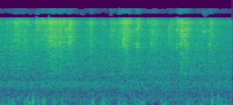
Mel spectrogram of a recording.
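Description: Plastic-wrapped clothing packets being handled: irregular soft knocks and light crinkling of the plastic.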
